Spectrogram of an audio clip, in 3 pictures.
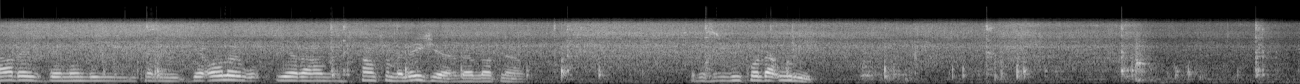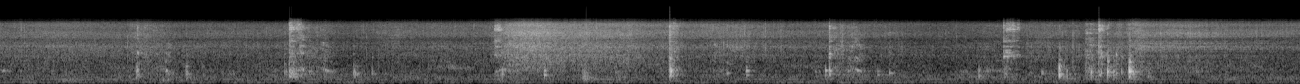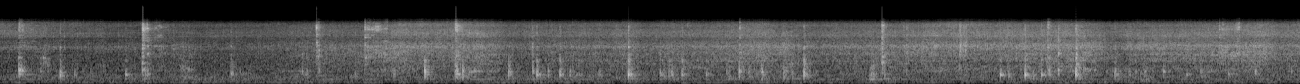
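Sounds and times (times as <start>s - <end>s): food sizzling in hot oil: 0.0s - 39.0s
metal spoon scraping pan: 15.9s - 16.4s, 29.1s - 31.8s.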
